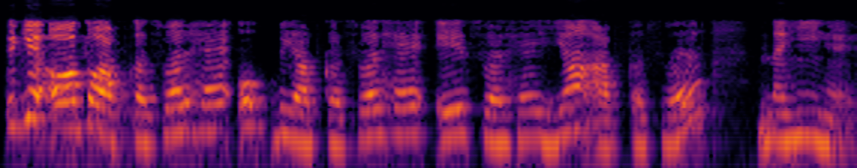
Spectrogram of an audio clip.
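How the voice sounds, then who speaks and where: A woman's voice: fairly high pitch, measured pace, dull audio. A woman teacher giving a virtual classroom Hindi lesson, patiently repeating questions and speaking to her students directly. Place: studio classroom.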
